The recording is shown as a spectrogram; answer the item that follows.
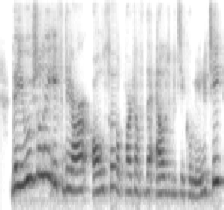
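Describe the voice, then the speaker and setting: Speaking fairly quickly with a strong Brazilian accent, a woman's somewhat breathy, medium-pitched voice swings very widely in pitch. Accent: heavy Brazilian Portuguese. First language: Portuguese. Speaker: physicist and physics education researcher. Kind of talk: conference presentation. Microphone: unreliable internet connection.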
